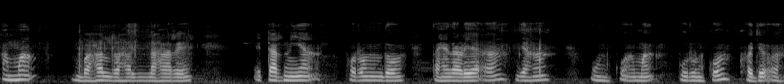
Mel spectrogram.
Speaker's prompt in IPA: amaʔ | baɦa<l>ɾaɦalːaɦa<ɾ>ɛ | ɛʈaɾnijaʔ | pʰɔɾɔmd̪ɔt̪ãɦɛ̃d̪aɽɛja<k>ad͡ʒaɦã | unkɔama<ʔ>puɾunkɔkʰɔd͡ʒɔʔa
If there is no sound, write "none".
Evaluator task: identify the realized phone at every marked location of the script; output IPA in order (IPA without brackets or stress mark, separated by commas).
l, ɾ, ʔ, ʔ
